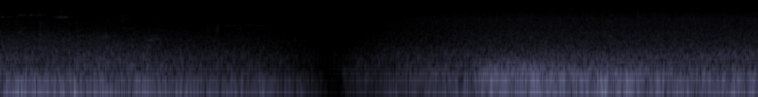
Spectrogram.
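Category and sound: nature, thunderstorm with rolling thunder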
